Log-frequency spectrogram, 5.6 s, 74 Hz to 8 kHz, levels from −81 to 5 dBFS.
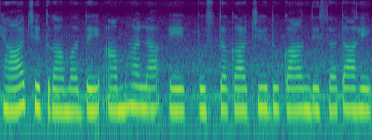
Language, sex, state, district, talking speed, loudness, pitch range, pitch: Marathi, female, Maharashtra, Gondia, 85 wpm, -14 LUFS, 205-215 Hz, 210 Hz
